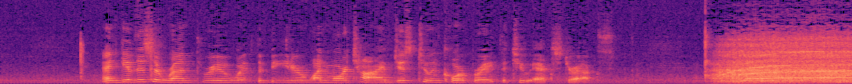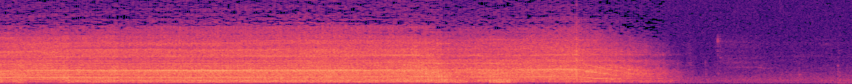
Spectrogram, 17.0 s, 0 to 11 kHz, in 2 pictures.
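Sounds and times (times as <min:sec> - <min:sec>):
electric hand mixer whining: 0:07.1 - 0:15.4.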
